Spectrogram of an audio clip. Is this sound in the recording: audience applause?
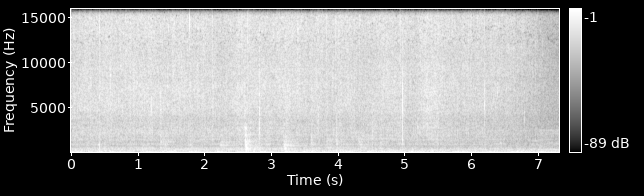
no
